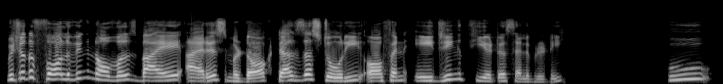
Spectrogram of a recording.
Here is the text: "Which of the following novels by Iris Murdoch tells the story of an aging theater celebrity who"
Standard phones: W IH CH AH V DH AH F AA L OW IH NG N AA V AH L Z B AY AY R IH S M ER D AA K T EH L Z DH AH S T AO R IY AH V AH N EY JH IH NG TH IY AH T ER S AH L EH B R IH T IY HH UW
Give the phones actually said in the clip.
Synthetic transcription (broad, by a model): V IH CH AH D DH AH F AA L OW IH NG N AA V AH L Z B AY AY R IH S M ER D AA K T EH L Z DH AH S T AO R IY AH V AH N EY JH IH NG T IY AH T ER S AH L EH B R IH T IY HH UW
